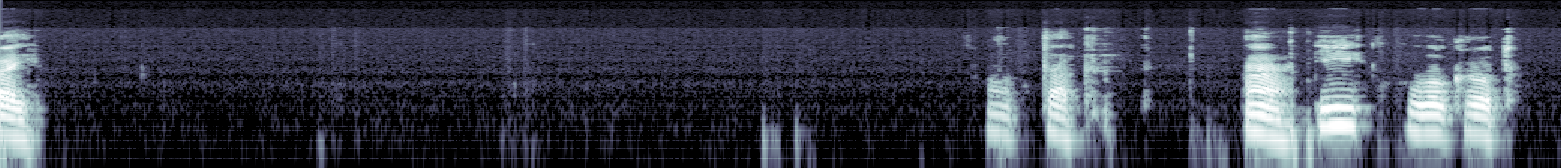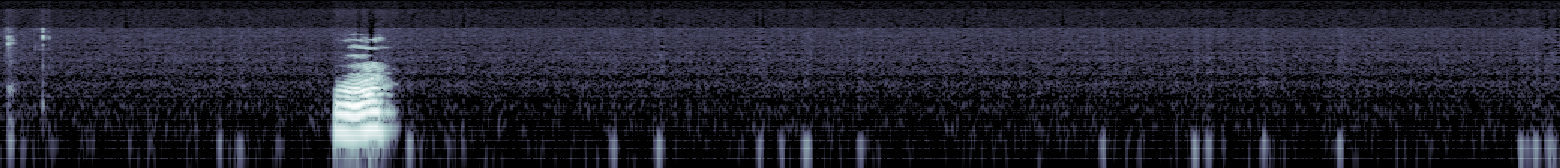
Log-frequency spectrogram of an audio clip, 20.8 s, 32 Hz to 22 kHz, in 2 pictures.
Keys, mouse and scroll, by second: 2.2 click, 5.0 r, 6.7 click, 7.8 a, 8.6 i, 10.5-20.8 drag.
